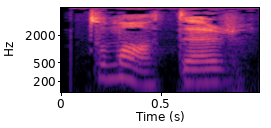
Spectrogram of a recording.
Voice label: tomatoes, swedish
